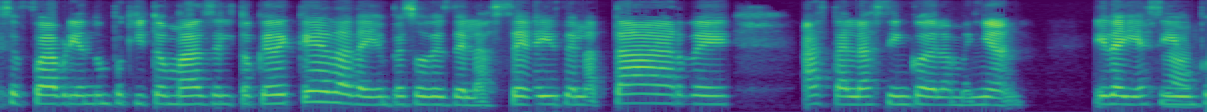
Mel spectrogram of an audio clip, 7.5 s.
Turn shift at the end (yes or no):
no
